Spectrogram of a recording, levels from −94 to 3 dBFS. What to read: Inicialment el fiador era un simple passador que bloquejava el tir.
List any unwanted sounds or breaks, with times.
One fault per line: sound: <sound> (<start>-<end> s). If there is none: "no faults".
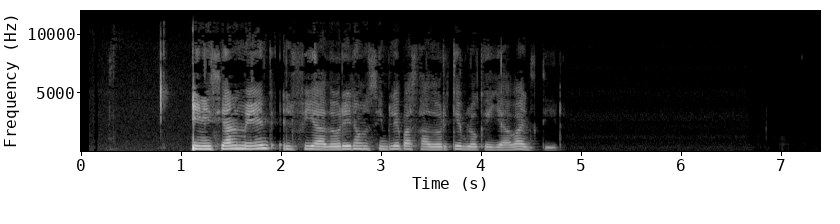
no faults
